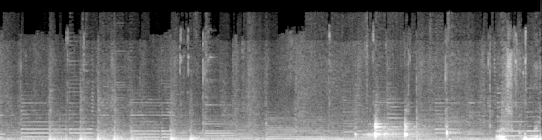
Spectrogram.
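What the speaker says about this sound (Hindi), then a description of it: "इसको मिला लेंगे।" Kheer (rice pudding) with added cream is stirred in a pot, with sparse clinks and taps of a spoon against metal that grow a little louder near the end over a faint background hum.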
